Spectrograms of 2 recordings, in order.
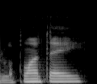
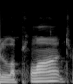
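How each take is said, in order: First: LaPlante said "luh-plon-TAY"; alternative pronunciation. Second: LaPlante said "luh-PLONT", silent final e; alternative pronunciation. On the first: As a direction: say LaPlante in three syllables, ending in "tay". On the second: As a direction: say LaPlante in two syllables, ending on a t. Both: Shown as a demonstration. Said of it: "it's either LaPlante or LaPlante".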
